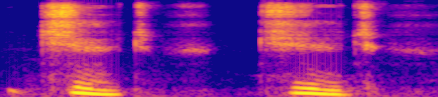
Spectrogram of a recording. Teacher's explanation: the blade is getting contact with the alveolar ridge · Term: intermediate closure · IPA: /dʒ/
